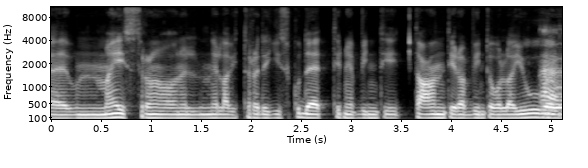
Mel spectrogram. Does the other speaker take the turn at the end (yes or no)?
yes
